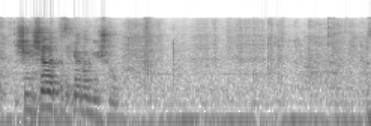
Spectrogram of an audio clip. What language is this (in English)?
Hebrew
